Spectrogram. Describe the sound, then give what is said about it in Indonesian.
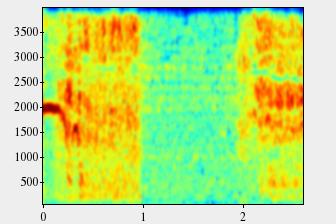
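A horse neighs with a loud, high whinny at the start, followed by a quieter stretch of rough noise that swells again toward the end. “Apakah ada kuda yang lepas? Ya, itu suara kuda kita.”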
